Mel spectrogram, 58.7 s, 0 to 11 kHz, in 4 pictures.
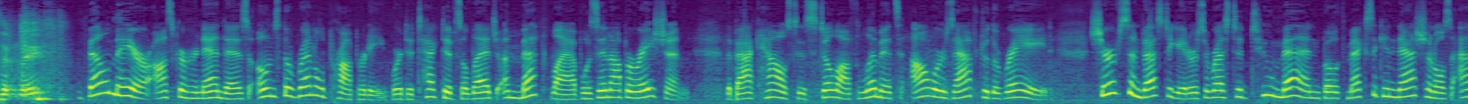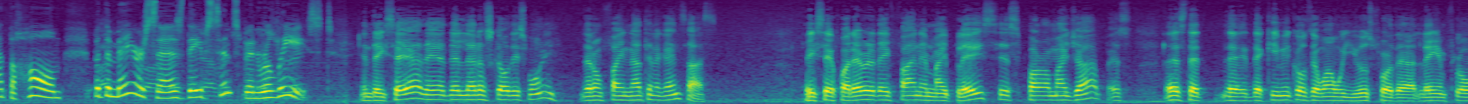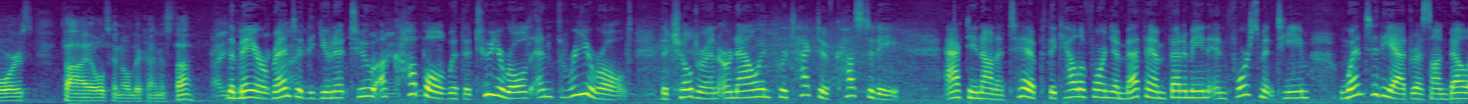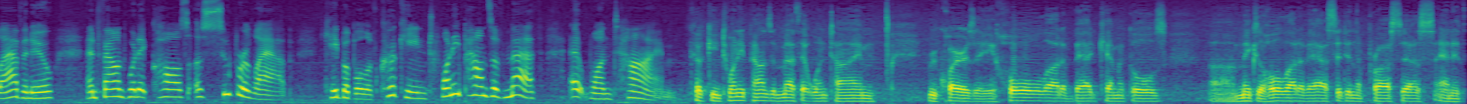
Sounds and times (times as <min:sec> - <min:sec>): Speech: 0:00.0 - 0:10.5, 0:22.8 - 0:52.8, 0:53.4 - 0:58.7.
